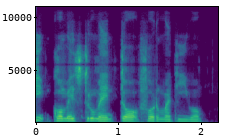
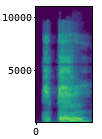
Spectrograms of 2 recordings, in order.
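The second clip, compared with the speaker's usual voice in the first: throat clearing; 2 semitones higher than usual. Real, not acted. Sick lecturer between sentences.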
